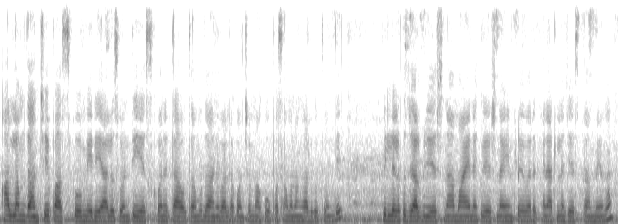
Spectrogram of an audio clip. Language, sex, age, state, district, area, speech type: Telugu, female, 30-45, Telangana, Jangaon, rural, spontaneous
